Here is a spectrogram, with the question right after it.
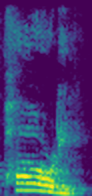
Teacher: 그 다음에 플랩 사운드, T가 플랩 사운드니까 리. 빨리 하면 파티가 아니라 파리.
